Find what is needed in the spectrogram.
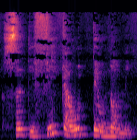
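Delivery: slow, drawn-out solemn invocation; solemn prayer. Retold or imitated. Jesus teaching prayer to the Father, solemn and slow. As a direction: stretch each word with reverence.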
